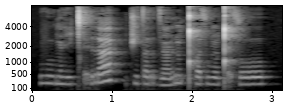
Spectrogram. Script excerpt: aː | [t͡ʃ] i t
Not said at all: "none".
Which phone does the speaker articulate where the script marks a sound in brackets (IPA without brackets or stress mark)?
t͡ʃ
